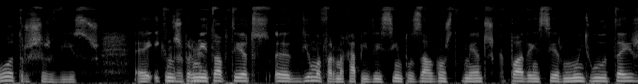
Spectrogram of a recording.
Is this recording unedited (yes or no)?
yes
